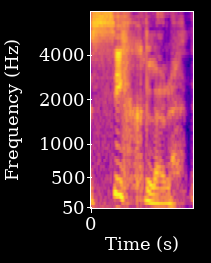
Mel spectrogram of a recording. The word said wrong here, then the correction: Zischler: Sich Zischler, svårt att uttala. Z och SCH. E Zischler.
